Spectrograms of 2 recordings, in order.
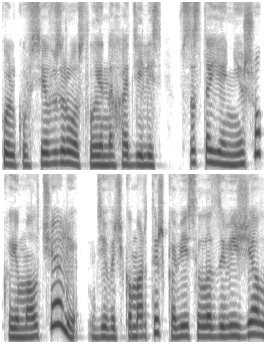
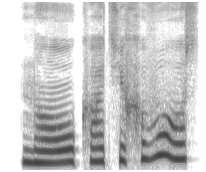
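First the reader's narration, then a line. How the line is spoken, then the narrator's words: Mumbling. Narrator (Russian): промямлила Вера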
